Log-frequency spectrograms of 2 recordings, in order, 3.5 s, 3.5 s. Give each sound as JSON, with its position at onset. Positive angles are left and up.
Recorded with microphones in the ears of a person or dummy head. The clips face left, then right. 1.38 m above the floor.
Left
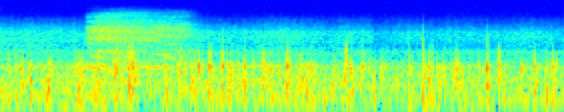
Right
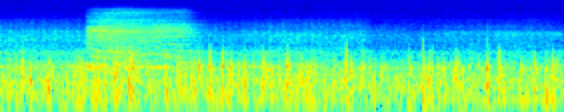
{"t": 0.5, "sound": "a cupboard door", "side_deg": -5, "distance_m": 4.0}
